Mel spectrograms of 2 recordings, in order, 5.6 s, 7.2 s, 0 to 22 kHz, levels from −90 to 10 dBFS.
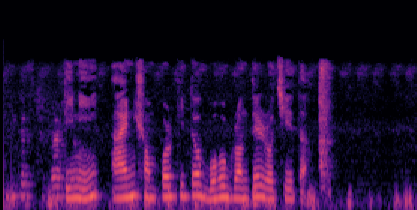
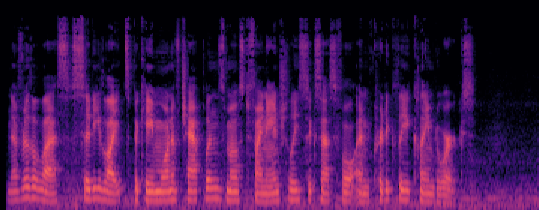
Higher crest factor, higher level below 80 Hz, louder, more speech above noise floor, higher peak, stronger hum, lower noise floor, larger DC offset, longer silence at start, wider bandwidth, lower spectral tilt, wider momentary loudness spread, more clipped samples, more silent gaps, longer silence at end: about the same, 20 dB vs 22 dB; about the same, -52 dBFS vs -52 dBFS; second, -29 LUFS vs -26 LUFS; first, 31 dB vs 20 dB; second, -10 dBFS vs -6 dBFS; neither; first, -60 dBFS vs -47 dBFS; neither; about the same, 0.05 s vs 0.1 s; second, 8.4 kHz vs 16.5 kHz; about the same, -5 dB/octave vs -4.5 dB/octave; first, 15 LU vs 7 LU; neither; neither; about the same, 0.05 s vs 0 s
